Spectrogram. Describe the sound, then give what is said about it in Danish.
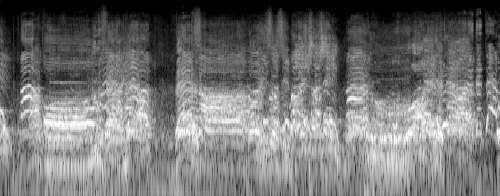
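A French youth demonstration chanting a song about President Macron. Massed young voices sing loud chanted phrases in three clear bursts, with short breaks between them. “Det er jo lyden af en fransk ungdomsdemonstration.”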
